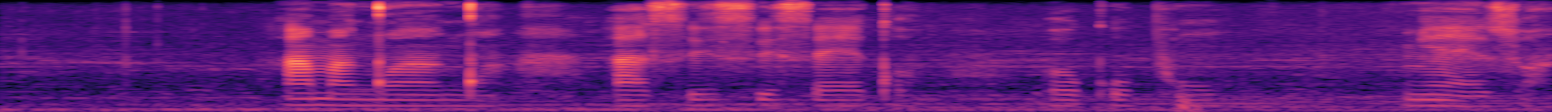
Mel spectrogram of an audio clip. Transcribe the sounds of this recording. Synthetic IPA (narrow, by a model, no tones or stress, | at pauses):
amaŋ͡ǃwaŋ͡ǃwaː | sisisɛk̬ʼɔ | ok̬ʼupʰu | ɲɛːzwa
